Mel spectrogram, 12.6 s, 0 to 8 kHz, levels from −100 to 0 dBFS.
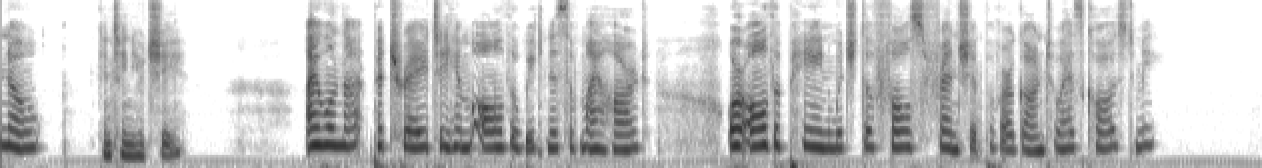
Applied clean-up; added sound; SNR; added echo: none; none; none; none.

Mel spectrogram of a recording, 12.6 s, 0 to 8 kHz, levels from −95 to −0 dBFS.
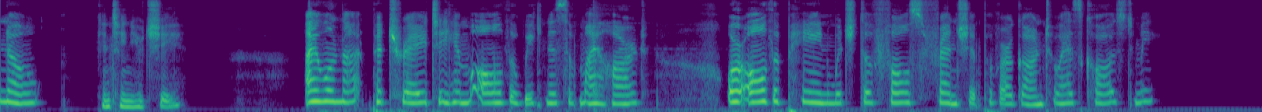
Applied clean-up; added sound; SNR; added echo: neural mask model DeepFilterNet 3.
